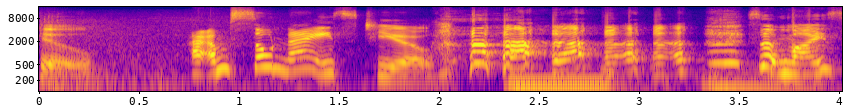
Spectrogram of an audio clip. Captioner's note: laughs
